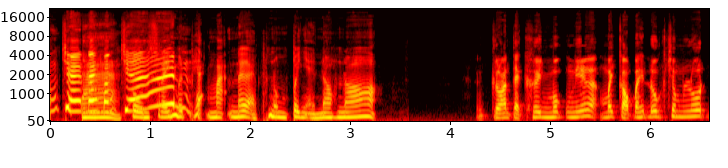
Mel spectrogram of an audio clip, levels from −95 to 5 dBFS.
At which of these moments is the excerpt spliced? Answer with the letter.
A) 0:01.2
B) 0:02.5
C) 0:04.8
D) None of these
A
